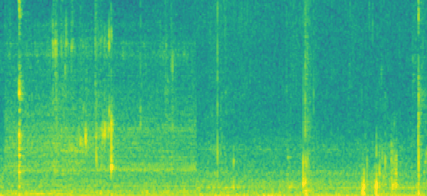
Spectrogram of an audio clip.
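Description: Faint, scattered clicks and taps of a glass jug and wine glass as grape juice is poured, then a couple of soft sips of juice near the end.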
